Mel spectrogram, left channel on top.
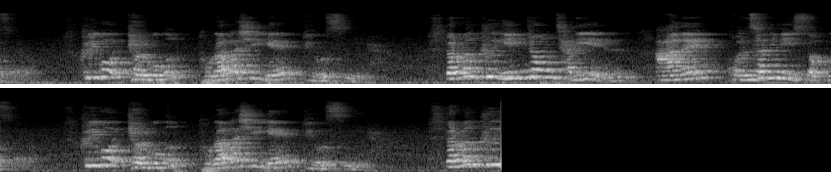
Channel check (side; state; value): right; drops out; at 5.1 s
